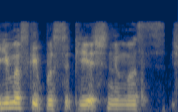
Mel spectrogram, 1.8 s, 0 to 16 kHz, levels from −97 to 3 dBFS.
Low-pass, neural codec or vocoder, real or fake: 7.2 kHz; codec, 16 kHz, 2 kbps, FunCodec, trained on Chinese and English, 25 frames a second; fake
